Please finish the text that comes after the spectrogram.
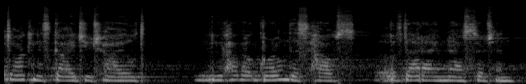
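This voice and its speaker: An actress playing a solemn, motherly goddess of night in a video game, speaking gravely and formally. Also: mid-range voice, little pitch movement, measured pace, soft background music, close to an everyday voice. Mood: solemn, protective. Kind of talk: scripted video game voice acting. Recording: echoing, reverberant.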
